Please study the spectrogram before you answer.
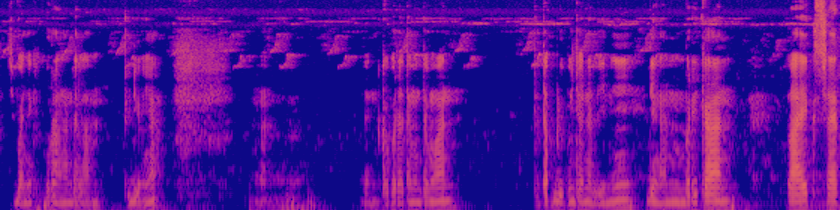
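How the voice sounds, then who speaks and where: Relaxed low-voiced man vlogging outdoors. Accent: Indonesian. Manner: relaxed, chatty, with hesitant fillers. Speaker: motovlogger. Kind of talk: casual vlog sign-off. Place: outdoors under a wooden beach shelter. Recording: outdoor camera with clear background noise.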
